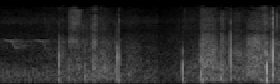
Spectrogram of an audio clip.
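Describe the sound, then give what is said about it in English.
Quick footsteps of someone hiking fast on the Upper Prairie Branch Loop Trail in Huntsville State Park, a faint, uneven series of crunching steps with a brief bird chirp at the start. “I'm not used to walking this fast, you guys.”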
